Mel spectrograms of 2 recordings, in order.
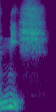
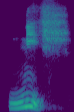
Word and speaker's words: niche: So we're going to talk about the difference between a habitat and a niche. And yes, niche is the pronunciation of this word, not niche. I hear niche all the time. It's niche.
